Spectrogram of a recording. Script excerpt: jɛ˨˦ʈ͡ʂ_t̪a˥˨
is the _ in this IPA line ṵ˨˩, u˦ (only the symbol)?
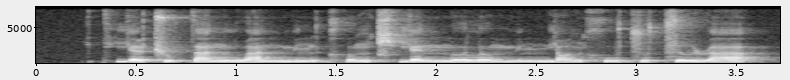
ṵ˨˩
